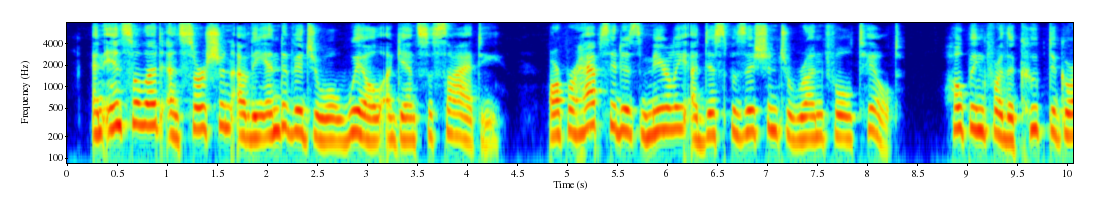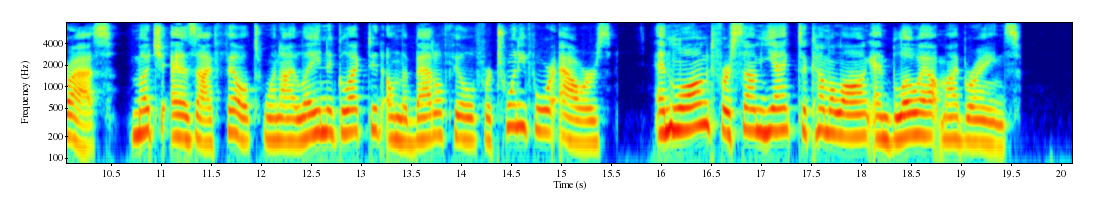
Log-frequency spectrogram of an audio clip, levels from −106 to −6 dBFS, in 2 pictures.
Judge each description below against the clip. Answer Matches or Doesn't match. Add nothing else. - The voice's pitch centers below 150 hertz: Doesn't match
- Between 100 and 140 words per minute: Doesn't match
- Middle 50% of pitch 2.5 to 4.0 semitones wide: Doesn't match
